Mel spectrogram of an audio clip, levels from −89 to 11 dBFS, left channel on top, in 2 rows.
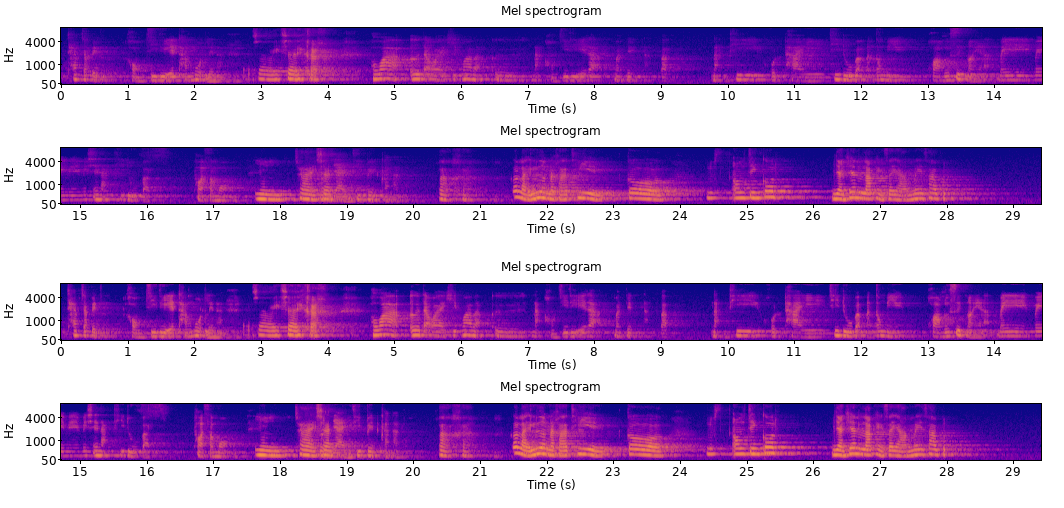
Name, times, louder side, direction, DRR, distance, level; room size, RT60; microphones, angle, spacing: voice 1, 0.0-2.7 4.7-9.1 9.8-12.7 13.0-16.1 16.7-17.4 18.5-19.9 21.2-21.3, right 3 dB, 90° right, 9 dB, 1.1 m, -36 dB
voice 2, 3.0-4.4 17.6-18.8 20.4-20.9 21.5-22.9 23.2-23.8 24.4-25.5 26.3-28.0, right 2 dB, 35° right, 9 dB, 0.8 m, -26 dB
27.5 x 13.5 x 7.4 m, 2.1 s
head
